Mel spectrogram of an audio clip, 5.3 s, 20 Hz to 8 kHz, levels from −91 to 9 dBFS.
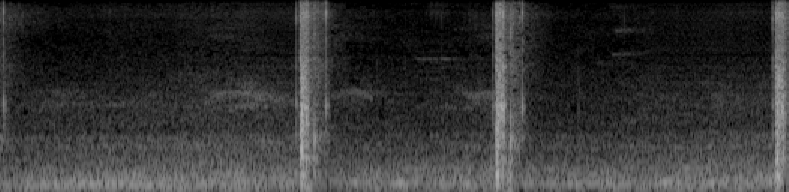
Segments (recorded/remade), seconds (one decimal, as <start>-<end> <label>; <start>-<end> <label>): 0.0-1.6 recorded; 1.6-2.2 remade; 2.2-4.3 recorded; 4.3-5.3 remade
